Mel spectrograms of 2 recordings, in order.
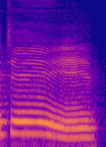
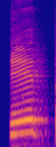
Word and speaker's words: चेत्: जैसे था यस्याह पादे प्रथमे द्वादश मात्रास्तथा द्वितीयेऽपि अष्टादश द्वितीये चतुर्थके पंचदशार्या निरक्षीर विवेके हंसालयस्य त्वमेव तनुषे चेत्, चेत नहीं बोलेंगे क्योंकि आधा है, चेत हल्का सा बोलेंगे।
